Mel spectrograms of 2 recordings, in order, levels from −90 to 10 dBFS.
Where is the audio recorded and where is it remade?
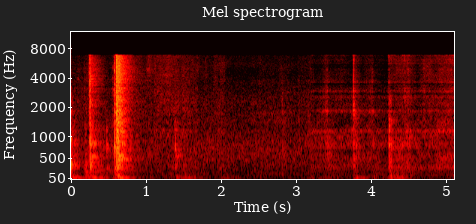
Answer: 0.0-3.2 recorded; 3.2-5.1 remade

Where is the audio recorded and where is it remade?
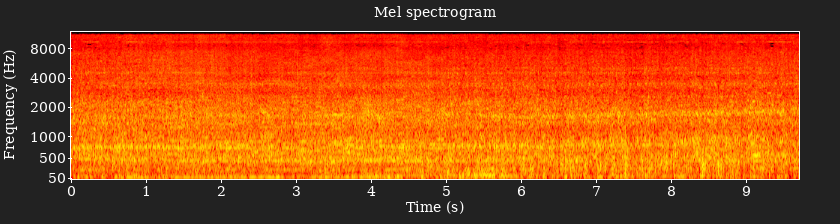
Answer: 0.0-1.3 recorded; 1.3-5.0 remade; 5.0-9.7 recorded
